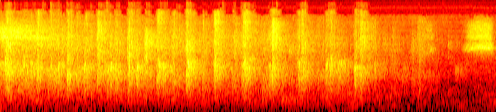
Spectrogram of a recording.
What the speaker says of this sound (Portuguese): Você pode dar uma salva de palmas para o nosso Senhor,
